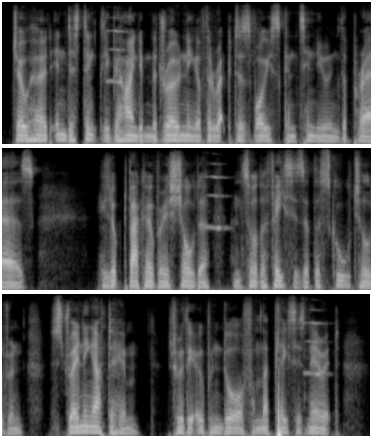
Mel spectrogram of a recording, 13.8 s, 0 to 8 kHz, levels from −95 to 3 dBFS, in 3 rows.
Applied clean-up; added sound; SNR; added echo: none; Wind instrument, woodwind instrument; 16 dB; none.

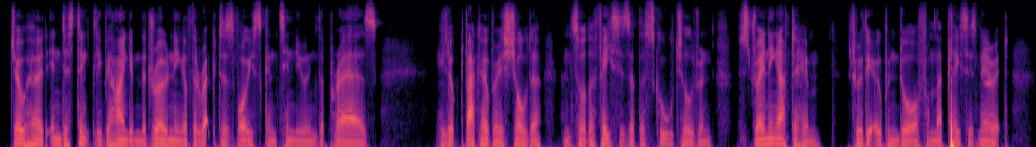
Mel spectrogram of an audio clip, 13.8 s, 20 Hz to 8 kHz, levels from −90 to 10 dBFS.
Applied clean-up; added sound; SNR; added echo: neural mask model Resemble Enhance denoiser.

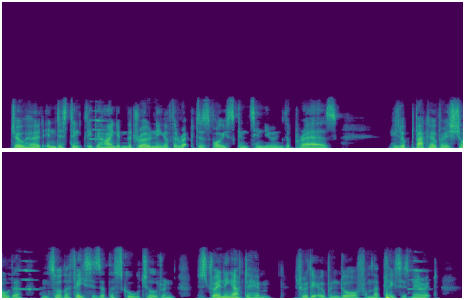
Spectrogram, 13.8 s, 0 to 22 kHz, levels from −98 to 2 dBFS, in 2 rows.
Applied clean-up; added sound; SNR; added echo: classical method Wiener filter.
